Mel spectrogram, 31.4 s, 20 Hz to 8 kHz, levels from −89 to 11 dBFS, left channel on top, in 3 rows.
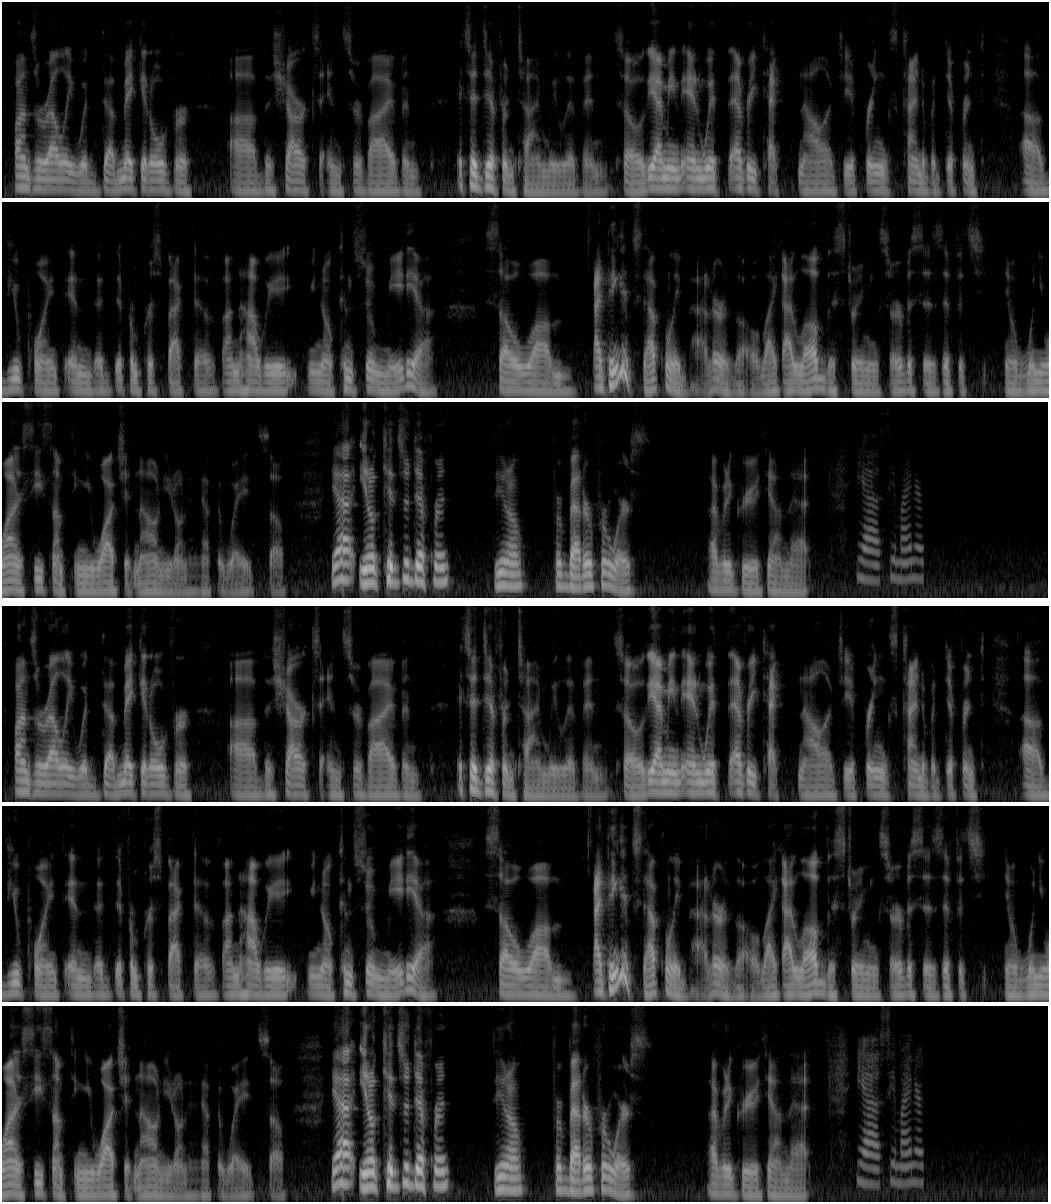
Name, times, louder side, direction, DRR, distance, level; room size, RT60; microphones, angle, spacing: voice 1, 0.1-1.9 2.3-4.2 4.5-9.7 10.2-14.8 15.3-25.4 25.8-26.2 26.4-27.4 28.0-29.0, right 1 dB, 30° right, 1.5 m, -34 dB
voice 2, 29.2-30.2, right 3 dB, 70° right, 7.8 m, -48 dB
open air
head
